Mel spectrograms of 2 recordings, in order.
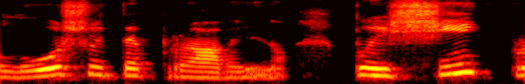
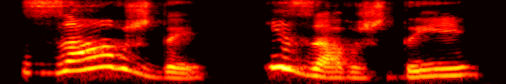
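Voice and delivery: завжди stressed first on the first syllable, then on the last; double stress. Shown as a demonstration. Teacher showing both allowed stresses, double stress. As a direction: say завжди both ways, stress moving from front to end. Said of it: "можуть наголошуватися бінарно".

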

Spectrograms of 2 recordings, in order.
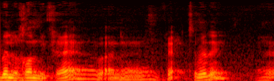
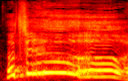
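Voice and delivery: long drawn-out scream, much higher and louder; desperate cry for help; 12 dB louder, much slower than usual. Acted. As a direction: howl it out in panic, slowly. Paralysed rich man cries for help.

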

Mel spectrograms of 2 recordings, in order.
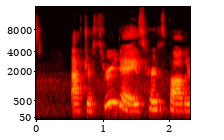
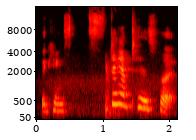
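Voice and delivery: ordinary delivery

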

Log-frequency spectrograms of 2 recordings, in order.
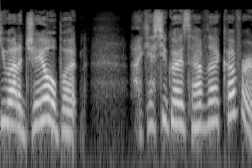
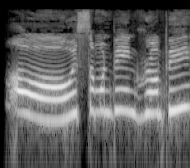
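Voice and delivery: high, loud mock-sweet teasing; 7 semitones higher, 5 dB louder than usual. Teasing a grumpy friend in a mocking tone. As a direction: needle him in a singsong.

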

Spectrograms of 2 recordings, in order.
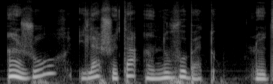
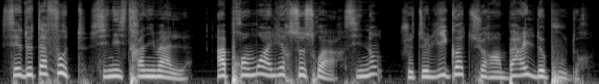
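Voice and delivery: higher, louder pirate threat; angry threat; 4 semitones higher, 6 dB louder than usual. Acted. Blackbeard blames the teacher, loud threat.

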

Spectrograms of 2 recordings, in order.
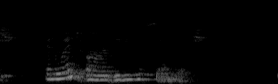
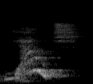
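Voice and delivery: sharp yelp; 12 semitones higher, 5 dB louder than usual. Acted. Spines prick the frog.

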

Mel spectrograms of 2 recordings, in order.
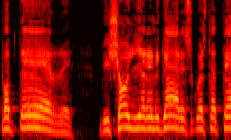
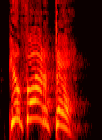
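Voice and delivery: a sharp, higher, louder command; inquisitor's shout; 9 semitones higher, 3 dB louder than usual. A narrator's reading. The inquisitor orders the frightened cellarer to speak louder, shouting. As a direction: bark it out to force him to speak up. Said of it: "gridò Bernardo".

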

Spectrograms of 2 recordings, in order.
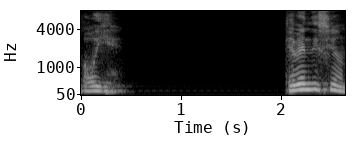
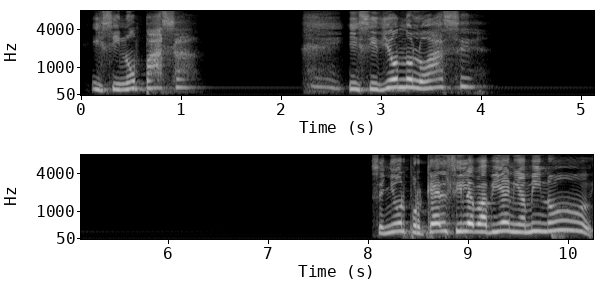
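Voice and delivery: fearful doubting; 4 semitones higher than usual. Retold or imitated. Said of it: "con temor".

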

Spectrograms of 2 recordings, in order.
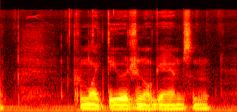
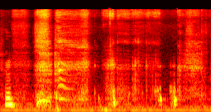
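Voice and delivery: high, soft breathy giggle; breathless laugh; 8 dB quieter than usual. Real, not acted. Laughing at own goth voice.

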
